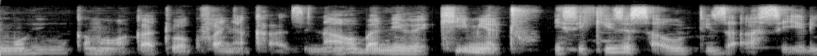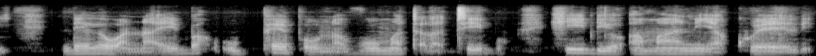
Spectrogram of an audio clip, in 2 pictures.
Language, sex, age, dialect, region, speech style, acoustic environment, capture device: Swahili, male, 25-34, Kenya - Mombasa, Kenya, anxious, people talking, mobile / Android / Chrome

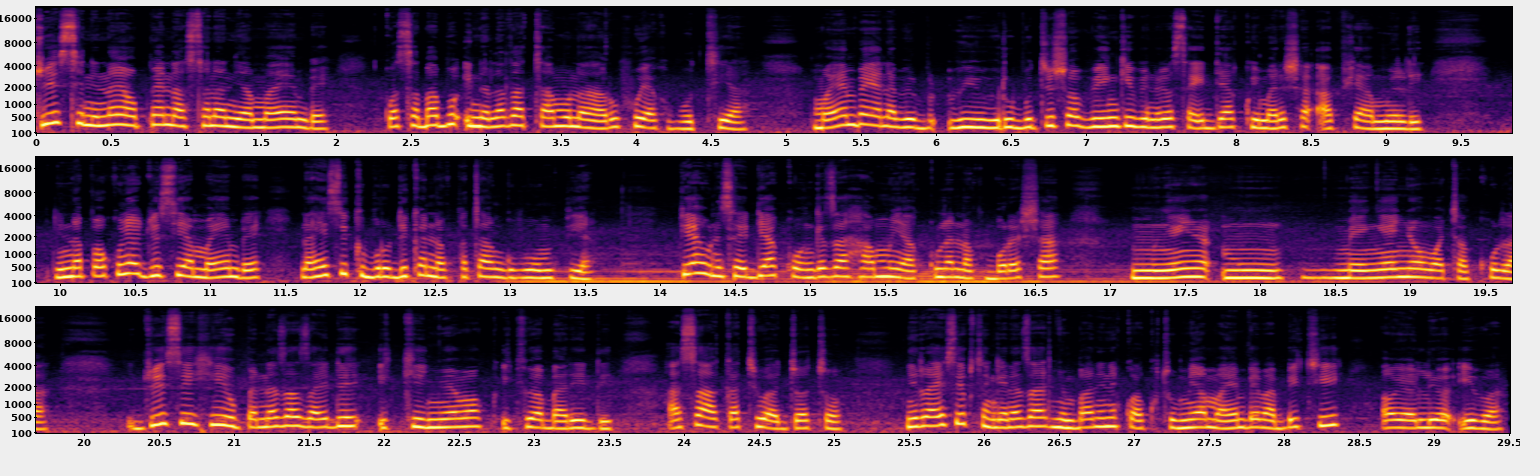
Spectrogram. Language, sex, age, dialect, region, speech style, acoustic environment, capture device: Swahili, female, 25-34, Kenya - Nairobi Sheng-influenced, Kenya, excited, traffic, mobile / Linux / Chrome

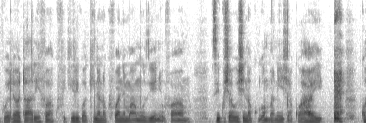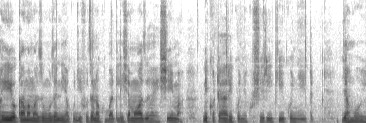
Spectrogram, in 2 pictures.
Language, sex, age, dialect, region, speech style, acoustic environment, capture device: Swahili, male, 25-34, Kenya - Mombasa, Kenya, focused, nature, mobile / Linux / Chrome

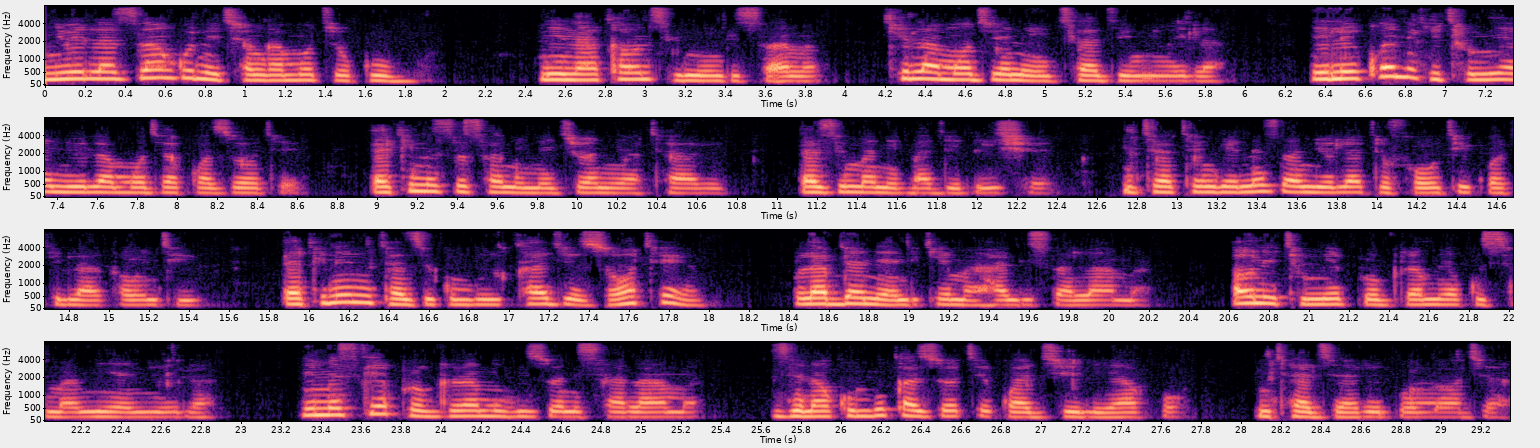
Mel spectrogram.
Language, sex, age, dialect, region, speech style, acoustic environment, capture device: Swahili, male, 25-34, Kenya - Mombasa, Kenya, relaxed, music, desktop / Windows / Chrome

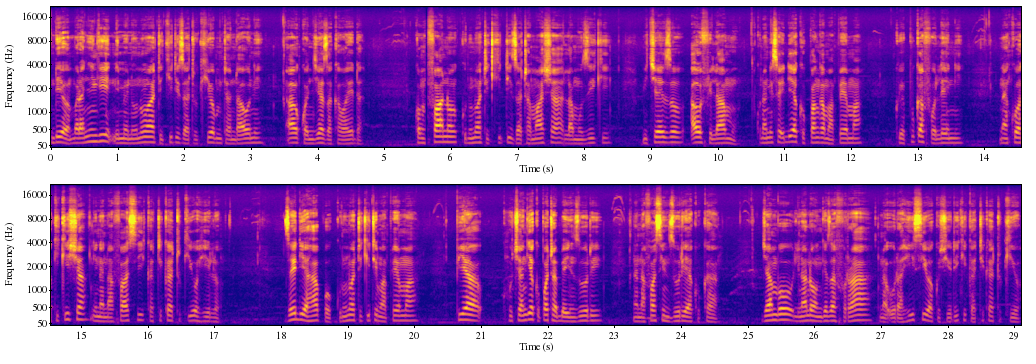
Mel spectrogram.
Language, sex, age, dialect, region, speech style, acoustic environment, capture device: Swahili, male, 25-34, Kenya - Nairobi Sheng-influenced, Kenya, relaxed; focused, music; silence; people talking; appliances, mobile / Linux / Chrome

